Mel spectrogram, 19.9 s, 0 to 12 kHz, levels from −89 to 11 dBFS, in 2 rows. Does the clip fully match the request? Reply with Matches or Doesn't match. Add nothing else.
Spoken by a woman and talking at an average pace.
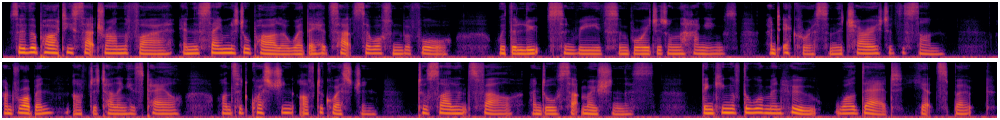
Matches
